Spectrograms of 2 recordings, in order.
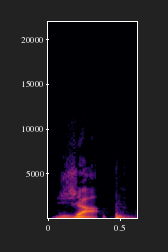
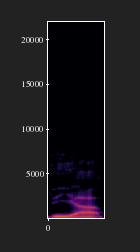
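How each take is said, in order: First: The name begins with a 'j' sound. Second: The name begins with a 'd' sound. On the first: The speaker calls it right. "the pronunciation is Jop" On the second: The speaker calls it wrong. "some call it, pronounce it Diop"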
